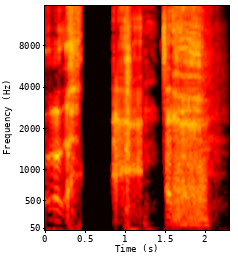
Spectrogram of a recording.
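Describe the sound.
A man's voice lets out three strained, pained groans in quick succession, loud, the last one long and drawn out, with short silences between them, sounding like Captain Kettola being shot in the belly in the film Okänd soldat.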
